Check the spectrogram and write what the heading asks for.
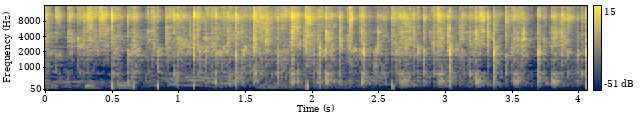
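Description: Applause from a small audience: a dense, irregular patter of hand claps in a small room.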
